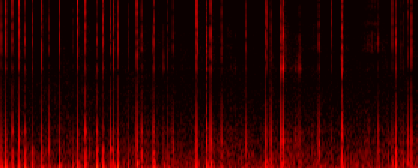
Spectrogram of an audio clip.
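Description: Long orange nails tap and scratch a medium, glossy blue ceramic bowl that sits hollow, empty and upside down on a fur mat. The taps come as a quick, uneven run of short, bright clicks with a soft, low thud beneath them, and each one dies away almost at once. Light scratching fills the gaps between taps.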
